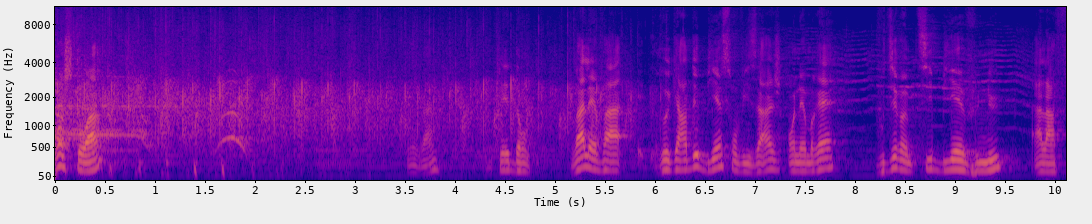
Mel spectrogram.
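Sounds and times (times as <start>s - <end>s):
audience applauding and cheering: 0.0s - 6.4s
speech: 0.1s - 0.6s, 3.6s - 10.1s.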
